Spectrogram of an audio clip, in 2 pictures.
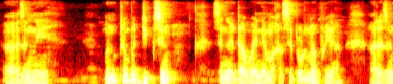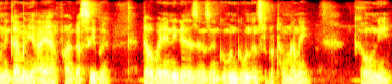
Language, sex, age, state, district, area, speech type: Bodo, male, 30-45, Assam, Udalguri, urban, spontaneous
